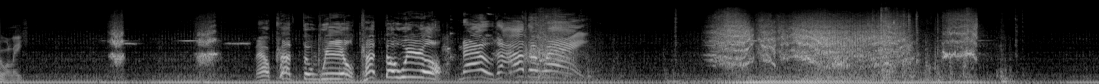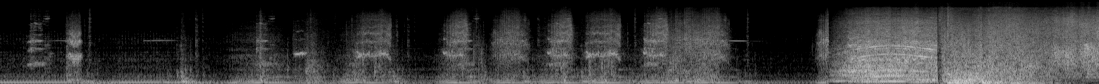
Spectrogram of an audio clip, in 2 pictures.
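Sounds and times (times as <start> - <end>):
car engine running: 0.0 - 20.4
short knocks and squeaks: 0.8 - 2.6, 5.2 - 10.4, 11.1 - 20.4.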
